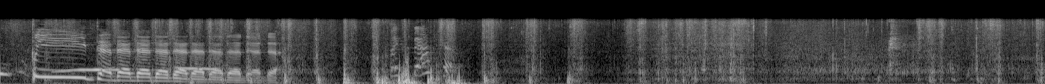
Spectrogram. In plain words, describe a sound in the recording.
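Packing peanuts rustle and squeak as hands scoop and toss them.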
